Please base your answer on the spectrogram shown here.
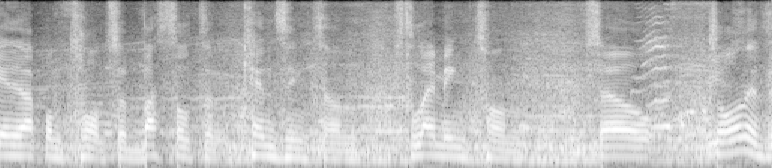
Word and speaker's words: Busselton: Actually, it is Busselton, but the way how they say it, Busselton, you know, the ton is coming from town.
